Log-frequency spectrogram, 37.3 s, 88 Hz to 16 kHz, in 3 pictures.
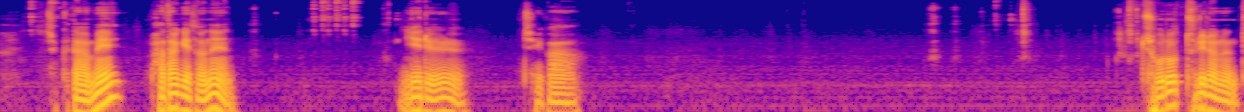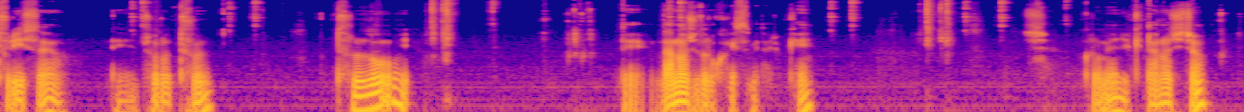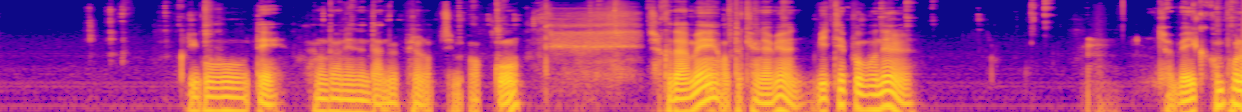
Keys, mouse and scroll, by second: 9.7 shift+middle click, 10.9 shift+x, 16.5 space, 17.9 alt+x, 21.4 space, 25.5 alt+f, 26.4 shift+middle click, 29.4 shift+middle click, 30.6 shift+middle click.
